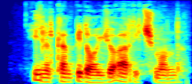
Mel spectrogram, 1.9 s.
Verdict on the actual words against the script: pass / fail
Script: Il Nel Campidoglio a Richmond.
pass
